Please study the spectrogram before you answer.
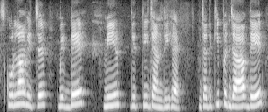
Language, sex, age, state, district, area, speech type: Punjabi, female, 18-30, Punjab, Muktsar, rural, spontaneous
